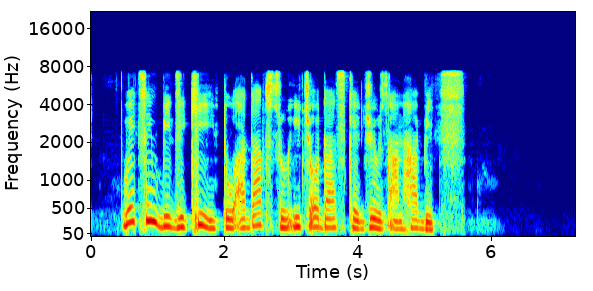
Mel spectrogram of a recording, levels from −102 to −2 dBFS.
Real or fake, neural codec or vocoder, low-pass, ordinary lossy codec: real; none; 7.2 kHz; none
